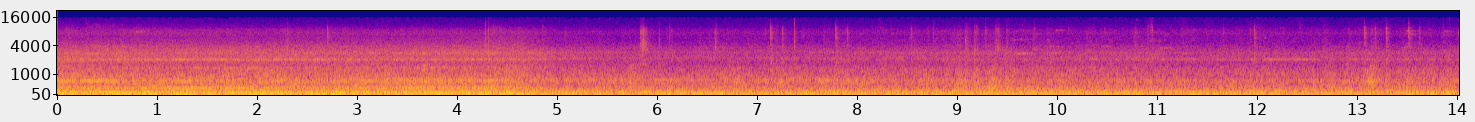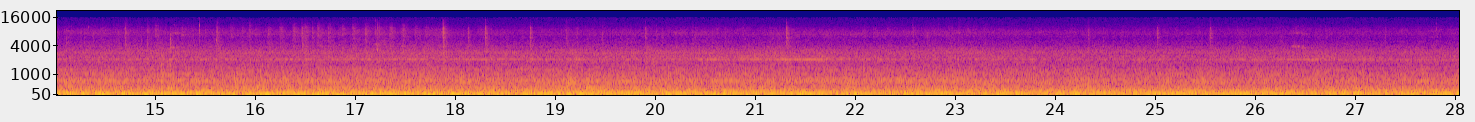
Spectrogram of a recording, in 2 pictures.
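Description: Running noise inside a Class 68-hauled Chiltern Railways passenger coach at speed: a steady rumble of wheels on rails. For the first five seconds or so it is louder, with a steady hum, then drops suddenly to a lower, even rumble with a few light clicks, as the train leaves a tunnel into open air.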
